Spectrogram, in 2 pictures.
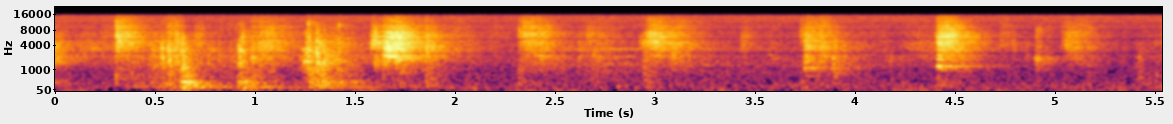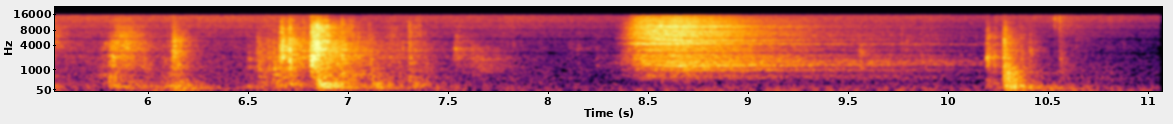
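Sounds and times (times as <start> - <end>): door being handled: 6.1 - 7.5.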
